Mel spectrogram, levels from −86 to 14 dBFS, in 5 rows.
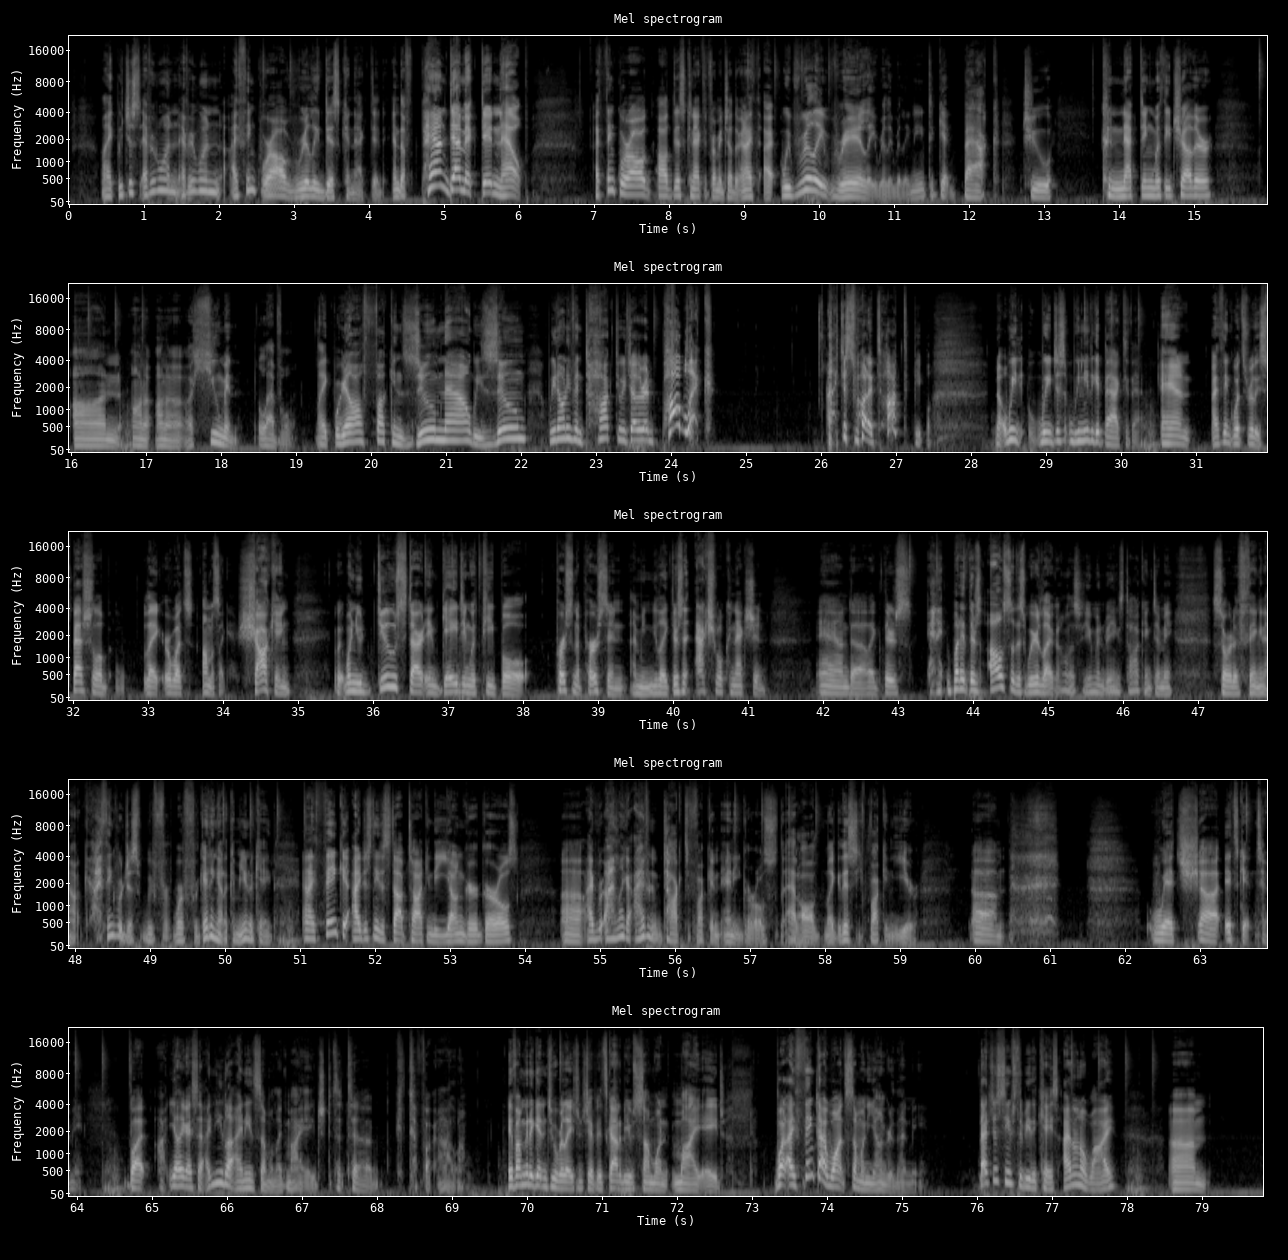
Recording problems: hiss; faint; throughout; 25 dB below the speech

